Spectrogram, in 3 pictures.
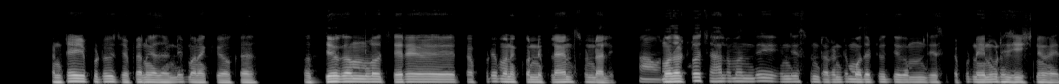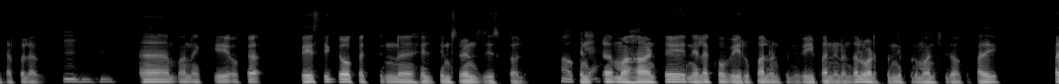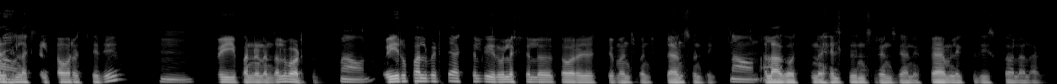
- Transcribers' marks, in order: in English: "ప్లాన్స్"; other background noise; in English: "బేసిక్‌గా"; in English: "హెల్త్ ఇన్స్యూరెన్స్"; in English: "యాక్చువల్‌గా"; in English: "కవరేజ్"; in English: "ప్లాన్స్"; in English: "హెల్త్ ఇన్స్యూరెన్స్"; in English: "ఫ్యామిలీ‌కి"
- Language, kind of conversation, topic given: Telugu, podcast, ఆర్థిక సురక్షత మీకు ఎంత ముఖ్యమైనది?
